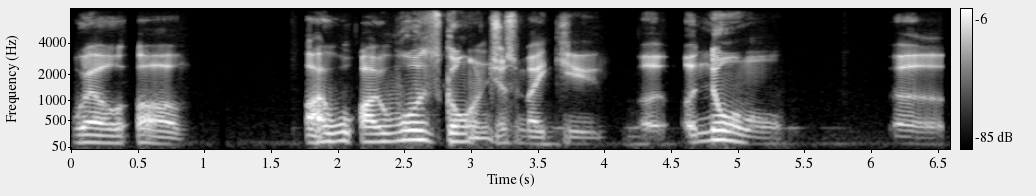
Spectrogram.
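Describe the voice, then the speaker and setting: A man's voice: mid-range voice, slow pace, gravelly, bright, forceful tone, exaggerated voice. Man doing a stammering nervous orc smith. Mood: timid. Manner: stammering, hesitant. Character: nervous stuttering male orc blacksmith.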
